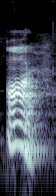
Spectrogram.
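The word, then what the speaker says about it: hour: जैसे हमने कहा आर, तो यहाँ पर एच साइलेंट है दोस्तों, तो एक घंटा,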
